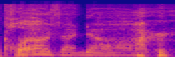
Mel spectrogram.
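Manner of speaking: put-on loud, high-pitched shouting yell. Retelling yelling at someone to close the door: imitating own loud yell. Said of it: "I had to yell real loud".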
